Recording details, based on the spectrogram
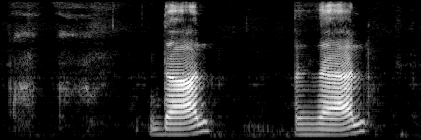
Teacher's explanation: Dal comes out from the tip of the tongue and the roots of the Upper Front Teeth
